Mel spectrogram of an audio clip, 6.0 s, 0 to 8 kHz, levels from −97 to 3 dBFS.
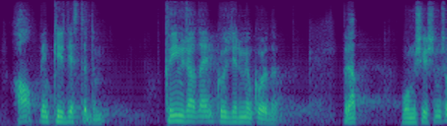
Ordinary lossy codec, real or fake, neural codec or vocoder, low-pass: none; fake; codec, 16 kHz, 0.5 kbps, X-Codec, HuBERT features, trained on LibriSpeech; none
